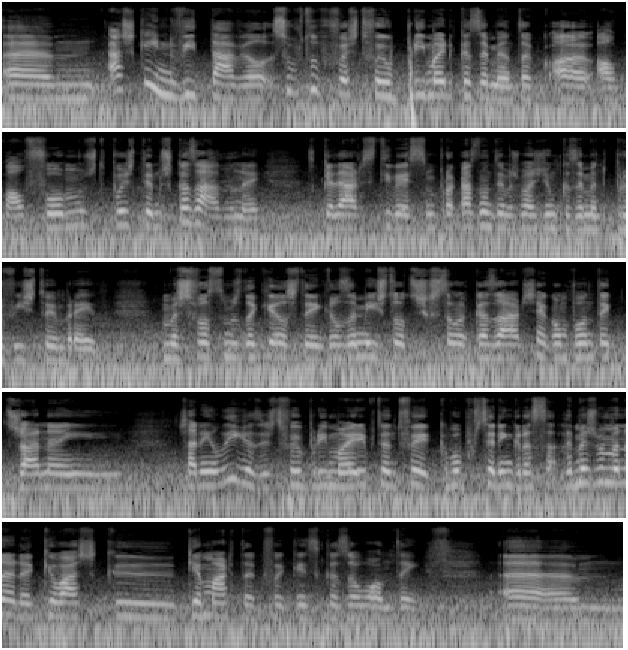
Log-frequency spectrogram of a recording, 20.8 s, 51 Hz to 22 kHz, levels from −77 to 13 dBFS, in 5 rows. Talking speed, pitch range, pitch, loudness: 245 wpm, 105-115 Hz, 110 Hz, -18 LUFS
